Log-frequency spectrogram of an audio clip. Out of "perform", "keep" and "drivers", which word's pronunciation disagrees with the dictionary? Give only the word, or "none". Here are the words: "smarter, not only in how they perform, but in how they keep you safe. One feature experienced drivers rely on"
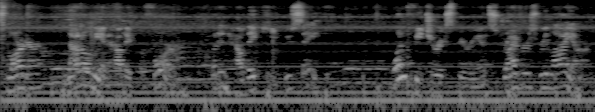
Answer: none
